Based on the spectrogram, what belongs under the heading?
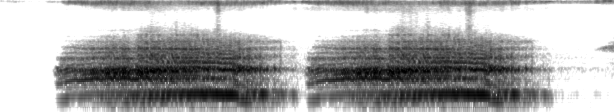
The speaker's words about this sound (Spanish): Un día bajaba el joven Sansón a las viñas de Tamnata, cuando de pronto le salió al encuentro un feroz y rugiente león.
